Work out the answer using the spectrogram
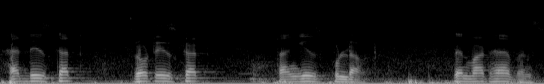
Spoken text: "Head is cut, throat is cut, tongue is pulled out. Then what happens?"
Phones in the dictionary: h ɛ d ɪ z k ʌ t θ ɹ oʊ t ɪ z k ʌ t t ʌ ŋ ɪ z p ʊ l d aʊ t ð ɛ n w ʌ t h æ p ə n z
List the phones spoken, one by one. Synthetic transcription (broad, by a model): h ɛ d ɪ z k ʌ t t ɹ oʊ t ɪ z k ʌ t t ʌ ŋ ɪ z p ʊ l d aʊ t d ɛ n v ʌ t h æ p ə n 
